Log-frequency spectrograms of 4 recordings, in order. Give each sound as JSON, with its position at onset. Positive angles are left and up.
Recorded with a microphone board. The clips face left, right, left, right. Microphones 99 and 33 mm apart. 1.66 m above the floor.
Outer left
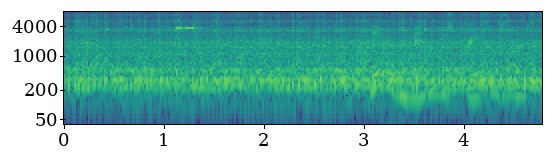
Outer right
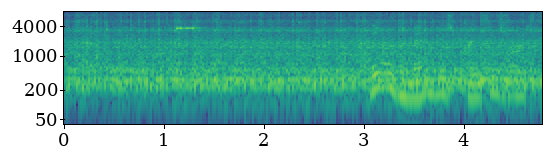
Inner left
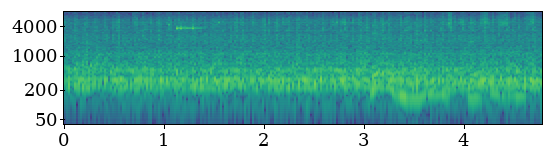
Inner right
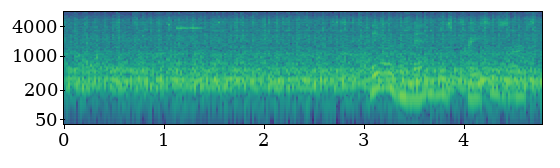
{"t": 1.1, "sound": "a camera shutter", "side_deg": 60, "distance_m": 0.9}
{"t": 3.0, "sound": "a man speaking", "side_deg": -25, "distance_m": 0.5}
